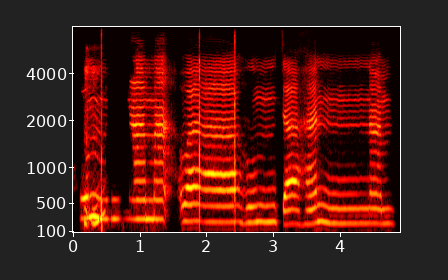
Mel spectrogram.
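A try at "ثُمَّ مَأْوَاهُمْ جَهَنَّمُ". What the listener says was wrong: Sekali lagi, mimnya diterangin.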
